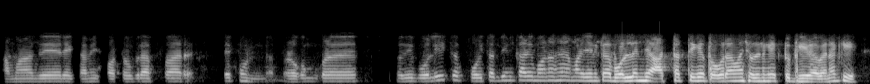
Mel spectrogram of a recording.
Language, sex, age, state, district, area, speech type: Bengali, male, 18-30, West Bengal, Paschim Bardhaman, rural, conversation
